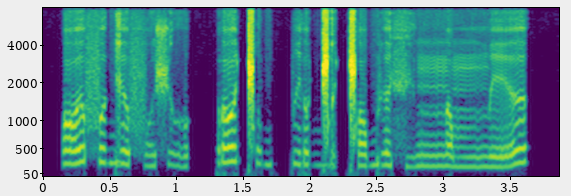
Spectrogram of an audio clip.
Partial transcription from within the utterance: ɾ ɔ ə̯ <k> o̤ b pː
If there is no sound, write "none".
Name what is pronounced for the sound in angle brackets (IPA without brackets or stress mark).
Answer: ǁ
